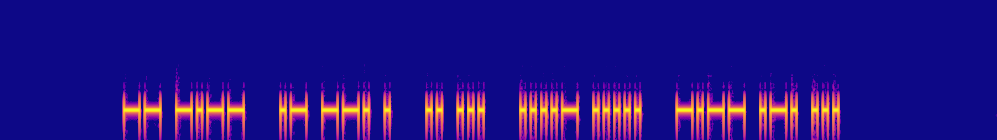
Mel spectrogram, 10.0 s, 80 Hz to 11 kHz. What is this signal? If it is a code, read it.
Morse code, heard as a keyed tone, about 23 wpm, 700 Hz. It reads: MY AGE IS 45 YRS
